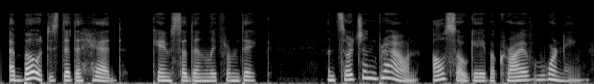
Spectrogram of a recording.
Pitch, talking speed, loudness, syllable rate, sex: 200 Hz, 180 wpm, -20 LUFS, 5.1 syllables/s, female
